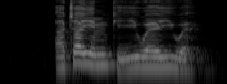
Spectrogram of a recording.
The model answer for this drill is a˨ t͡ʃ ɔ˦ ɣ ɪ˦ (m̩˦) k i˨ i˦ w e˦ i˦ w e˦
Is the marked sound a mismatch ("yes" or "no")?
no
